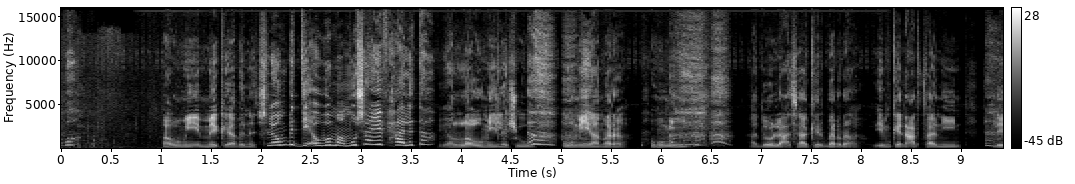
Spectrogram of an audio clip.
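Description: A middle-aged man speaks in a low, emotional voice, close by.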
